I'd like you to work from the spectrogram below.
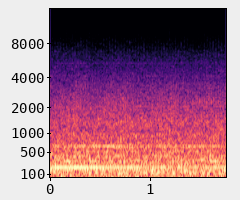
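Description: Steady turbine drone of a Hughes OH-6A helicopter in the DCS flight simulator, a continuous whine with a low hum. The sound holds even and loud throughout, with no talk.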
